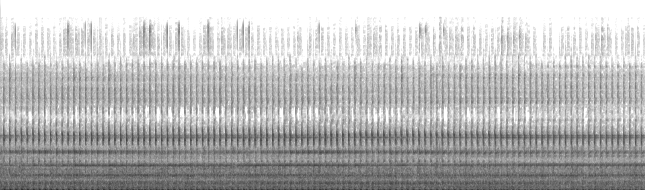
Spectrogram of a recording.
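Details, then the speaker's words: Fly cutter on a light-duty surfacer decking a flood-damaged Honda K series block during a pinned deck conversion: steady, even hammering near three blows a second under a bright cutting ring from the interrupted cut, so passes are kept light to avoid breaking an insert. "this machine I keep on the light duty side obviously and it's fairly aggressive with that [Applause] hammering so I just don't want to break an insert or shoot an insert off or something like that"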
